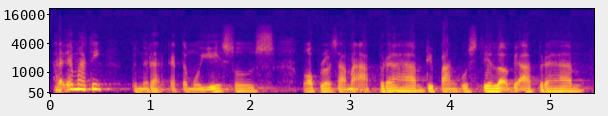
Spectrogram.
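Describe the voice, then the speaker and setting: A man's voice: medium pitch, moderate pace, slight background noise. Man, pastor, Javanese accent, sermon, long hall reverb, muffled sound. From Semarang, Indonesia. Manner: animated storytelling, swinging from loud exclamations to soft hushed lines.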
